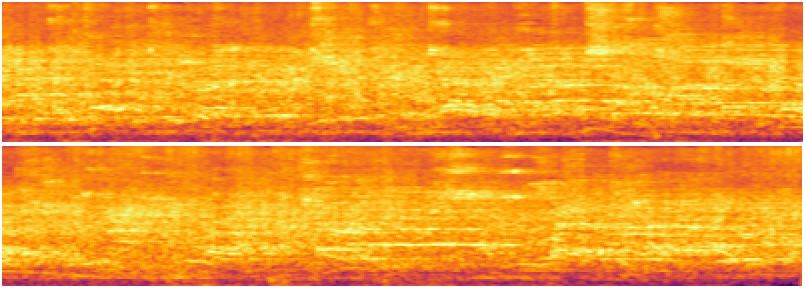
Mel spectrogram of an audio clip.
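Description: Basketball dribbled on a hardwood gym floor, a series of low thuds, under the chatter of voices in the gym.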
